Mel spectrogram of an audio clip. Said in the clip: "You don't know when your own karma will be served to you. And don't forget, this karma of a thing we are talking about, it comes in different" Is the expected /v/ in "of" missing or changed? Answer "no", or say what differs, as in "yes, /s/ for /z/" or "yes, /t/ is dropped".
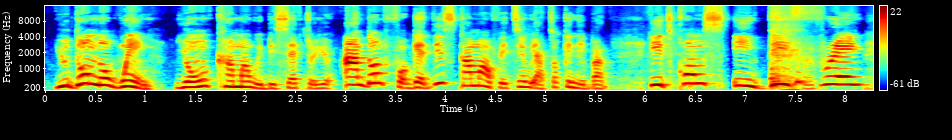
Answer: yes, /p/ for /v/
